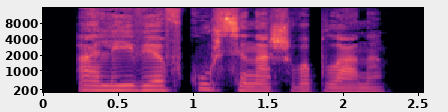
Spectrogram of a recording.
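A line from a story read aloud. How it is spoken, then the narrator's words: Quiet. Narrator (Russian): тихо проговорила я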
